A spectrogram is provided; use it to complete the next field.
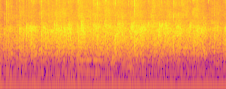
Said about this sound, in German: Und ja, gibt es hier irgendjemand von der Orga, weiß nicht, da, die können auf jeden Fall einen Applaus gebrauchen.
